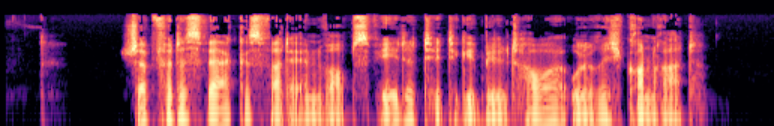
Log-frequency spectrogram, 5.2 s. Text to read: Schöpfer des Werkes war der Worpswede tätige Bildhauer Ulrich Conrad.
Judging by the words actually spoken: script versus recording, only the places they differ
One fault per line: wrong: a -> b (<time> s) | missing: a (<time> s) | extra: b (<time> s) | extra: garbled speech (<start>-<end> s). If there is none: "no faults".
extra: in (2.0 s)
